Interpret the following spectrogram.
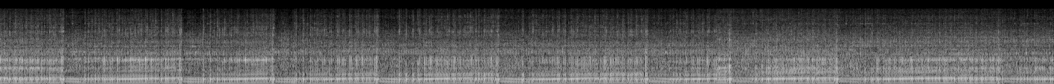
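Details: Evinrude two-stroke outboard after water pump impeller replacement: buzzy note revving up and easing back about every second, no knocking or grinding; normal running.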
